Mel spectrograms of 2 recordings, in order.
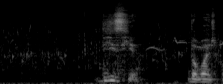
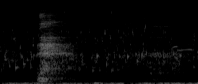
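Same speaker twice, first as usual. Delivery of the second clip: quiet airy sigh before confiding; soft sigh; 10 dB quieter than usual. Acted. Prince about to share his secrets, soft sigh. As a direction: breathe out softly, gathering yourself.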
